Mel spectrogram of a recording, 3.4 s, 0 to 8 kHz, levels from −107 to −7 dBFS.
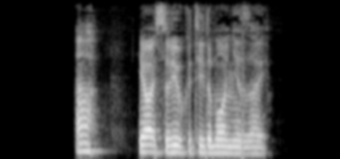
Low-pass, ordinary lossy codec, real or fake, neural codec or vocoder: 7.2 kHz; Opus, 64 kbps; real; none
